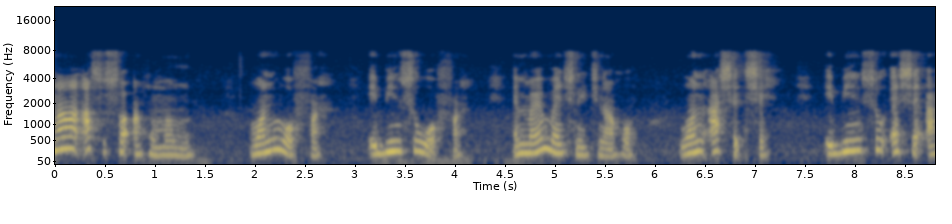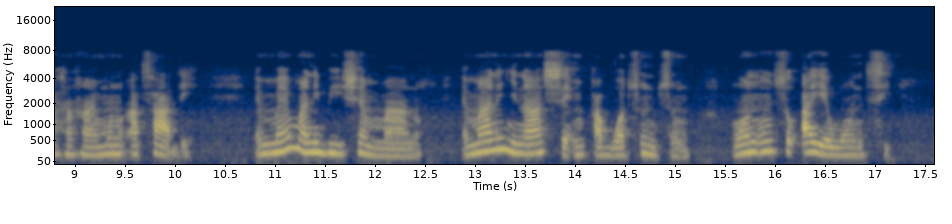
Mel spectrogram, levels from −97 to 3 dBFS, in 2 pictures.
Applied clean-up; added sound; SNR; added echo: none; none; none; none.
